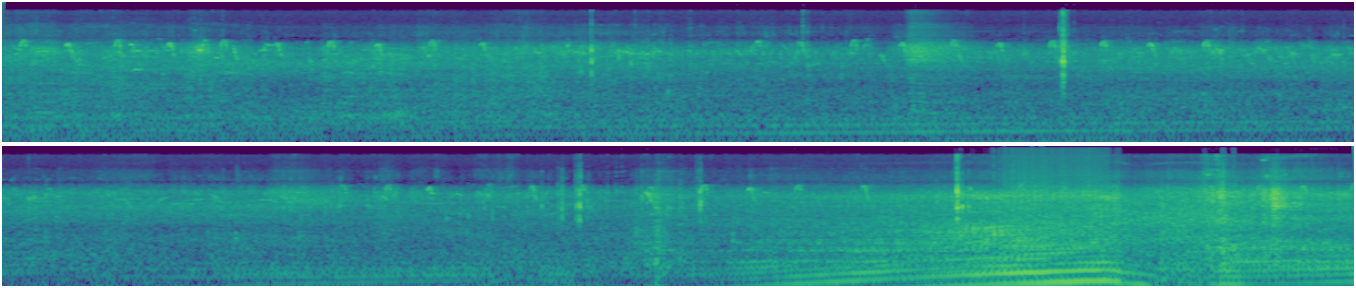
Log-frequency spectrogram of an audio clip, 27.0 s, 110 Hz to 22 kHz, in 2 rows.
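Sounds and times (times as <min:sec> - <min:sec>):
low engine hum: 0:00.0 - 0:27.0
sharp click: 0:18.8 - 0:20.6, 0:23.0 - 0:23.3.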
